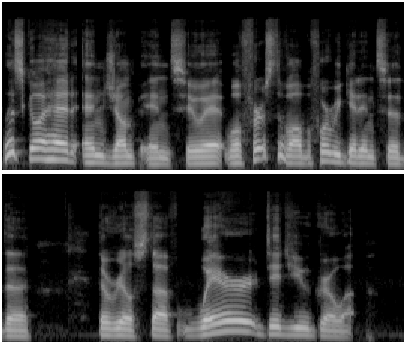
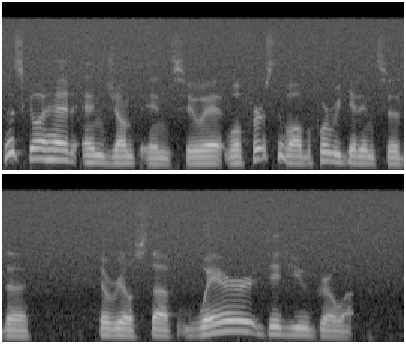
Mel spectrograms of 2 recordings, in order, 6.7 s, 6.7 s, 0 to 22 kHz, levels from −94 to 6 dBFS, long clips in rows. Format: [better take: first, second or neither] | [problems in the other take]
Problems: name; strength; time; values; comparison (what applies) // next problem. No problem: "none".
first | hiss; loud; throughout; 8 dB below the speech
